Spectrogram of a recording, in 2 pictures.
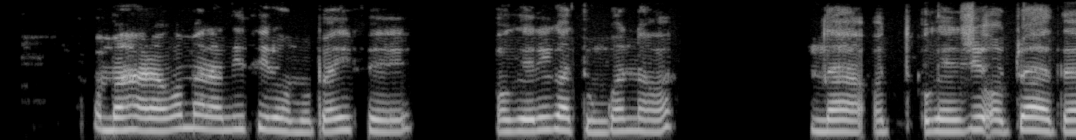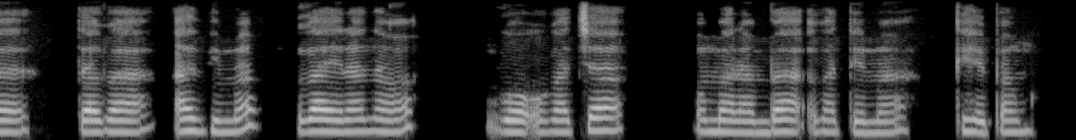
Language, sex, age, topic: Oshiwambo, female, 18-24, finance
